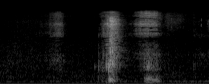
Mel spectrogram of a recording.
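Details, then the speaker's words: Male dog sneezing on command as a trick: a few short, sharp nasal bursts, a run of sneezes, praised with "good boy". "Uh-oh. Sneeze. Good boy. Sneeze again."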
